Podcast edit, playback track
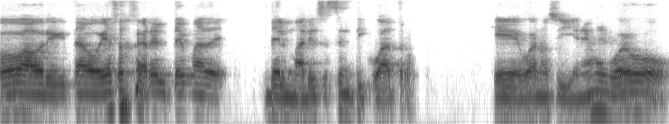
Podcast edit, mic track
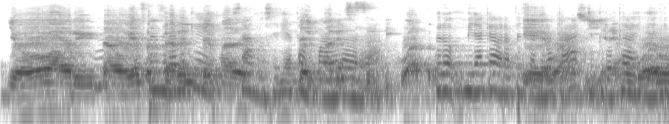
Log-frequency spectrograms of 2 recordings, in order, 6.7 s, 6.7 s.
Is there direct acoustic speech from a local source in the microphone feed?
Yes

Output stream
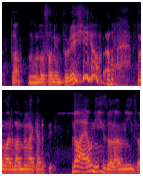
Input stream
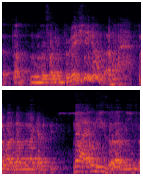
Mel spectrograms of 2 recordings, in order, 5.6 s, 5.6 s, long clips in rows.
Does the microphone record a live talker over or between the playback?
No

